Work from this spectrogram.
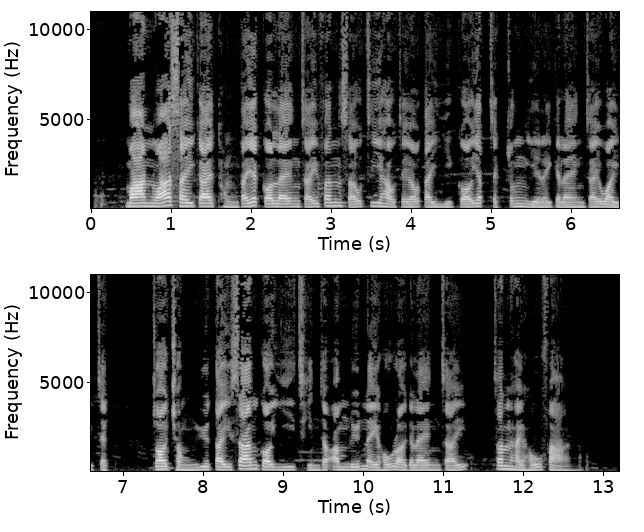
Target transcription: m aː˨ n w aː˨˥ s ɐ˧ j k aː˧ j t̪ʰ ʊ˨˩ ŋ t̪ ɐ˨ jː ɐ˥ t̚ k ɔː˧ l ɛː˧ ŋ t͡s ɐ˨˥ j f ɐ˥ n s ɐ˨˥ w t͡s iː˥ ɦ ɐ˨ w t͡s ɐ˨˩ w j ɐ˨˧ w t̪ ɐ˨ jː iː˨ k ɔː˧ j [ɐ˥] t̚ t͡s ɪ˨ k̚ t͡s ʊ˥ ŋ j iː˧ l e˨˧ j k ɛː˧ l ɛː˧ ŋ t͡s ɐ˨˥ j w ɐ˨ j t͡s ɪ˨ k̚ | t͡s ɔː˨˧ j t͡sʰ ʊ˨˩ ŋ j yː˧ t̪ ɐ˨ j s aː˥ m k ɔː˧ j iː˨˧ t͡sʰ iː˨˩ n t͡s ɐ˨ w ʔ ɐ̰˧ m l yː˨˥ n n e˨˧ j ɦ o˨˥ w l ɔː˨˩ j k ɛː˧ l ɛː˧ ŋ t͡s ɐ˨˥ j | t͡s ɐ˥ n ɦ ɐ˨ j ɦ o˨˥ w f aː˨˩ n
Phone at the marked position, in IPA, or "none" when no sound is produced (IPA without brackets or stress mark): ɐ˥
